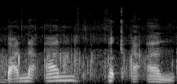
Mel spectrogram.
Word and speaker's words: Bonampak: Pero si nosotros decimos o describimos Bonampak en nuestra lengua como maya lacandón, sería de esta forma, como Banaan, Pacaan. Eso sería aquí en nuestra lengua como maya lacandón, pero ya con una pronunciación, ¿no? En nuestra lengua aquí como maya lacandón. Pero bueno, obvio, ¿no? Pues es mucho más práctico en la zona peninsular, simplemente Bonampak, ¿no? Sin pronunciación.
